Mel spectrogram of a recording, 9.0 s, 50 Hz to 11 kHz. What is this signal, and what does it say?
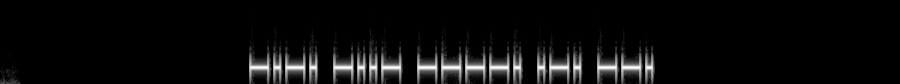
Morse code, heard as a keyed tone, about 20 wpm, 700 Hz. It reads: CX9RG
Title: DXCC-100 Call Signs - 5 Characters - Repeated 2x - 20wpm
